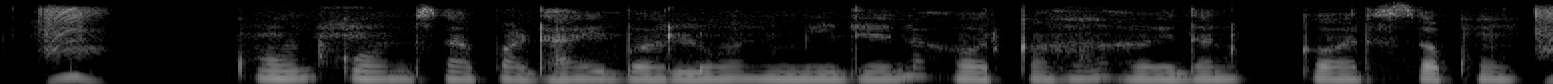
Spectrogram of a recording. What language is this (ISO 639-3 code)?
hne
